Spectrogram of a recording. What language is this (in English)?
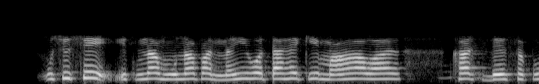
Hindi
